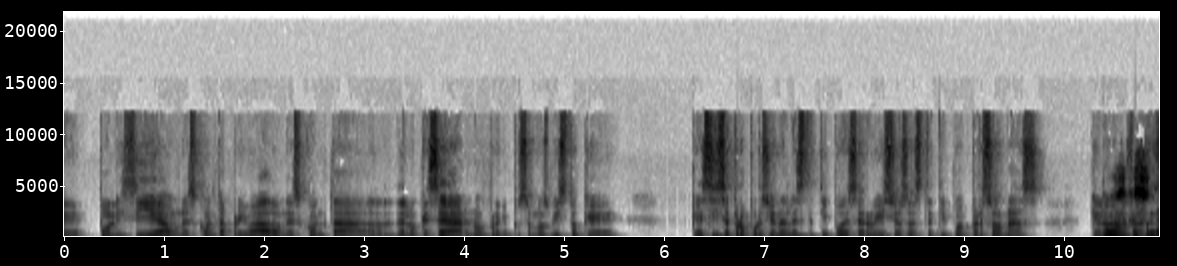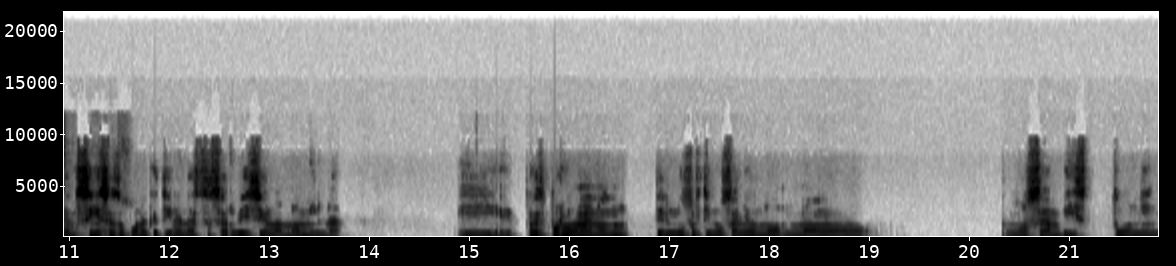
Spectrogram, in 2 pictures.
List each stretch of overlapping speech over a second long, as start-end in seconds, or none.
10.4-11.7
